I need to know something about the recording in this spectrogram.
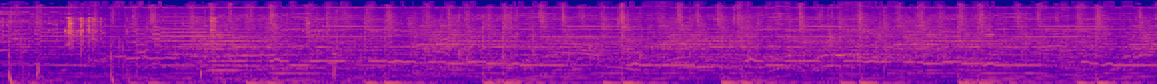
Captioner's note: cheering and applauding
